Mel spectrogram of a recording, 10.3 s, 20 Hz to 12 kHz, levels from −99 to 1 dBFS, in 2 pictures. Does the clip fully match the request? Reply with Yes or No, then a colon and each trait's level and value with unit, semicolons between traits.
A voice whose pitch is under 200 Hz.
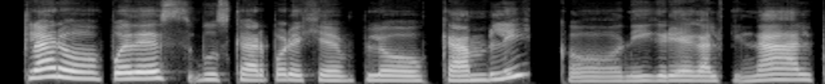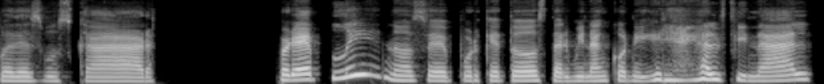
Yes: medium, 185 Hz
